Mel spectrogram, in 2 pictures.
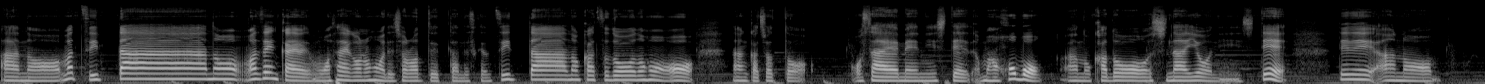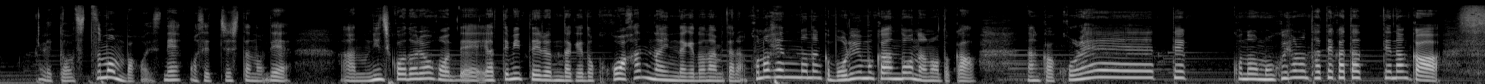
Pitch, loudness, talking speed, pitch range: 200 Hz, -24 LUFS, 335 characters per minute, 175-250 Hz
